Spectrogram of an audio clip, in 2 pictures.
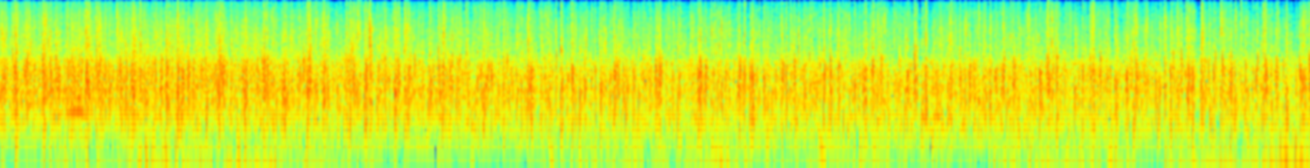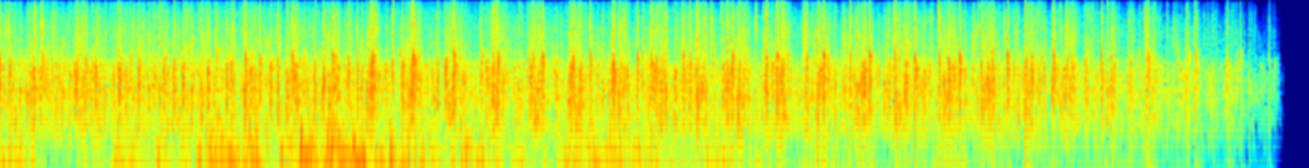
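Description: Large crowd applauding steadily, a dense patter of many hands clapping that stops abruptly near the end.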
